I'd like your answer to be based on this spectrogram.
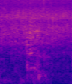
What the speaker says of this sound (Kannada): ತೆಂಗಿನಕಾಯಿ, ಹಸಿ ವಾಸನೆ ಹೋಗೋವರೆಗೂ ಹುರಿಬೇಕಾಗ್ತದೆ.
